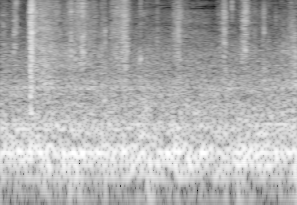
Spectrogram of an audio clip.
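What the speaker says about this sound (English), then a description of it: "out of all these cheap ones, shuffle the best" Playing cards in cheap Amazon sleeves are shuffled in a quiet, soft riffle, with a few faint crisp flicks over a low background hum.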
